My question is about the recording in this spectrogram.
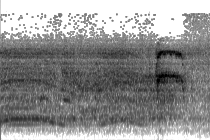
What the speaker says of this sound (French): Vous pouvez entendre ce moteur.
